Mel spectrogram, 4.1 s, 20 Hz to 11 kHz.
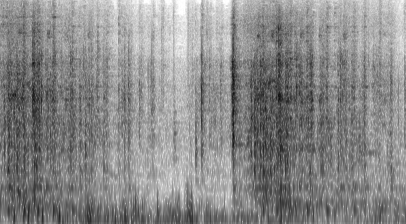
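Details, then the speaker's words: Craftsman M110 (MTD-built) push mower with a Briggs 550EX auto-choke engine, nearly new and oil clean, pull-cord cranking: rough chuffing compression but it never catches; choke flap closed, plug unchecked, owner suspects the carburetor or fuel not getting through. "It's clean, almost brand new, but it won't start."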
